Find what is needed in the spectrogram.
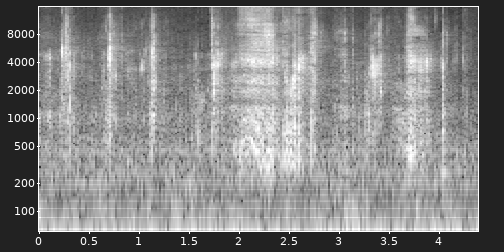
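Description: Close-miked biting and tearing at a roast chicken leg, a quick series of sharp, crackly crunches as the meat and skin are pulled off with the teeth.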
